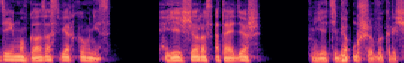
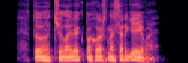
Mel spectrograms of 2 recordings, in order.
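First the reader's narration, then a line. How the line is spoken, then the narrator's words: Quick explaining. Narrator (Russian): начал быстро объяснять Юсуф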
